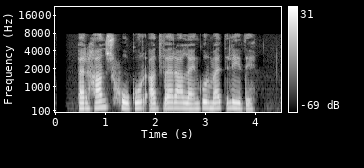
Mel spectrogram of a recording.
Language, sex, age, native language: Icelandic, female, 40-49, Polish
